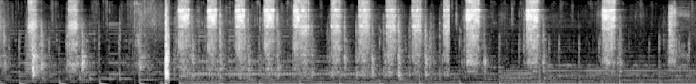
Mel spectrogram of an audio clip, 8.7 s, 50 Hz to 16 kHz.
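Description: Ratchet tool tightening parts during assembly of an Ikonix KS 335 A cylinder-bed lockstitch sewing machine, with a rapid series of loud, close ratcheting clicks in steady back-and-forth strokes.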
